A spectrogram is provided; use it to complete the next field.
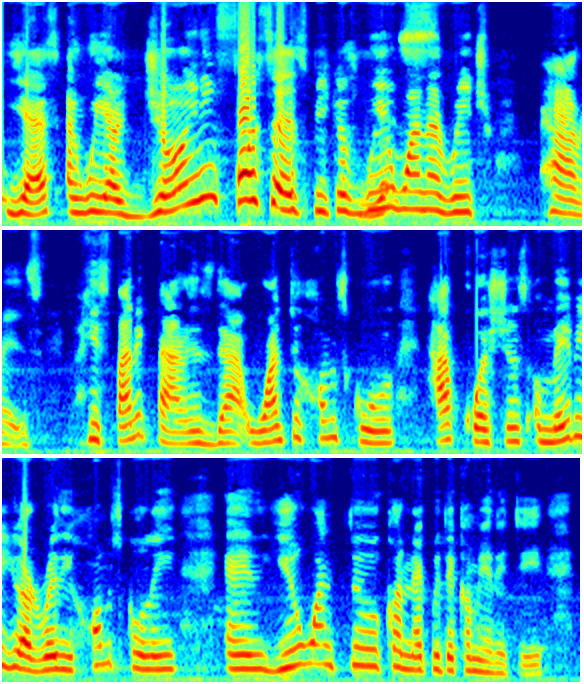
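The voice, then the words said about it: Hispanic accent in English. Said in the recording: “as Hispanics, we speak English with an accent”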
